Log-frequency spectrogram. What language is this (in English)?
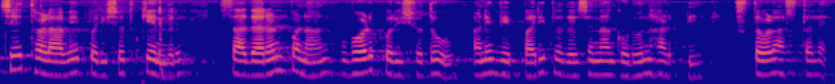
Konkani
